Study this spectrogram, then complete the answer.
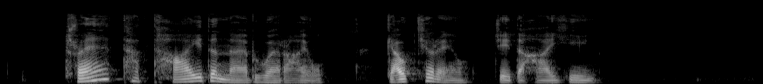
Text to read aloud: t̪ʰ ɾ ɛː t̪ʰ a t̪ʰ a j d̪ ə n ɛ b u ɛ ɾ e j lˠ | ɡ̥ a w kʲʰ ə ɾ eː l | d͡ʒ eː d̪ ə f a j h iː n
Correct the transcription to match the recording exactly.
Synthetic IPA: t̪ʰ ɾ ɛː t̪ʰ a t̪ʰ a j d̪ ə n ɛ b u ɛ ɾ a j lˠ | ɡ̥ a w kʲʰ ə ɾ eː l | d͡ʒ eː d̪ ə h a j h iː n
